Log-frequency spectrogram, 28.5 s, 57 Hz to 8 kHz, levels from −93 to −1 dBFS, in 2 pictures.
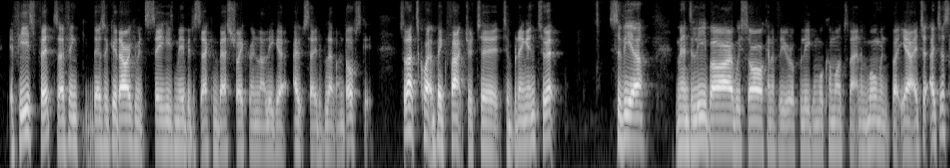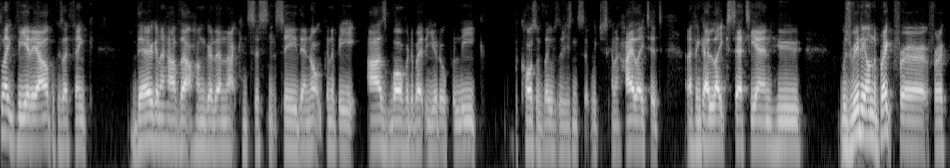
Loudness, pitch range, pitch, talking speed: -21 LUFS, 110-120 Hz, 115 Hz, 225 wpm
